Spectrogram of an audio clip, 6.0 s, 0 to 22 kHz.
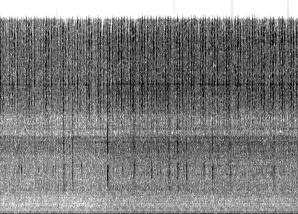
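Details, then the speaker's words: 2015 Ram 1500 with 5.7 Hemi at idle with the drive belt removed; customer says it sounds like a chick inside. Light quick ticking about three per second from inside the engine, not the pulleys; cause unconfirmed, head teardown considered. "y se oye y se oye qué significa esto el ruido lo tenemos internamente no un río lo tenemos con la parte del motor"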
